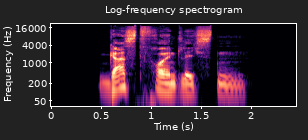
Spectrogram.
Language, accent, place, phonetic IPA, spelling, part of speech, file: German, Germany, Berlin, [ˈɡastˌfʁɔɪ̯ntlɪçstn̩], gastfreundlichsten, adjective, De-gastfreundlichsten.ogg
- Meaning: 1. superlative degree of gastfreundlich 2. inflection of gastfreundlich: strong genitive masculine/neuter singular superlative degree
